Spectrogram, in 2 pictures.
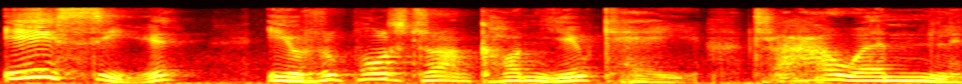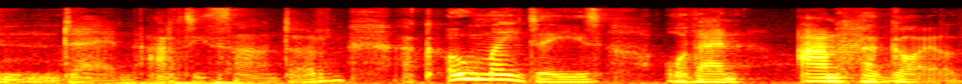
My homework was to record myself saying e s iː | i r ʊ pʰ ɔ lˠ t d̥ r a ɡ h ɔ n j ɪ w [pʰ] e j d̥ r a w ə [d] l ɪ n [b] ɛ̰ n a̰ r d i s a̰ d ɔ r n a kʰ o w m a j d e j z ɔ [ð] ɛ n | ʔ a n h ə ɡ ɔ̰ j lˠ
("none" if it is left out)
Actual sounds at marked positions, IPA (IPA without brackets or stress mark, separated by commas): kʰ, n, d, ð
